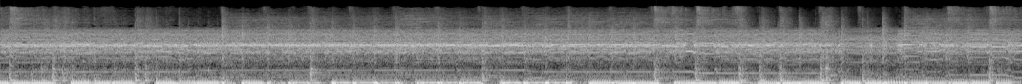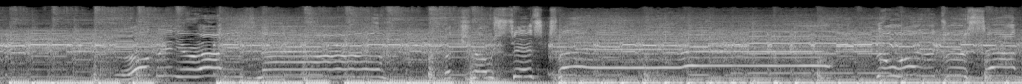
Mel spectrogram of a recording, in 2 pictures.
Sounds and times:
Heavy metal: 0.0 - 20.4
Progressive rock: 0.0 - 20.4
Punk rock: 0.0 - 20.4
Rock and roll: 0.0 - 20.4.

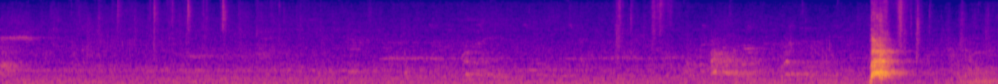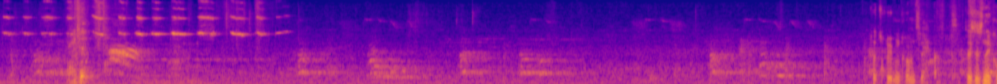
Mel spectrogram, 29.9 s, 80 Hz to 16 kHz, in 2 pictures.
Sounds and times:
Outside, rural or natural: 0.0 - 29.9
Animal: 14.4 - 19.4.

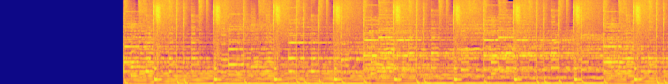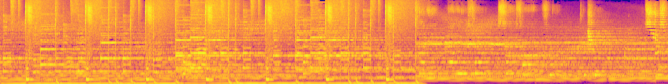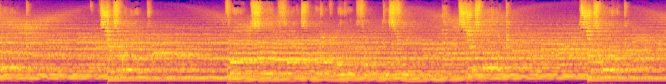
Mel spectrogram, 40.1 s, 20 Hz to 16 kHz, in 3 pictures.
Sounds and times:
Dubstep: 2.5 - 30.0.

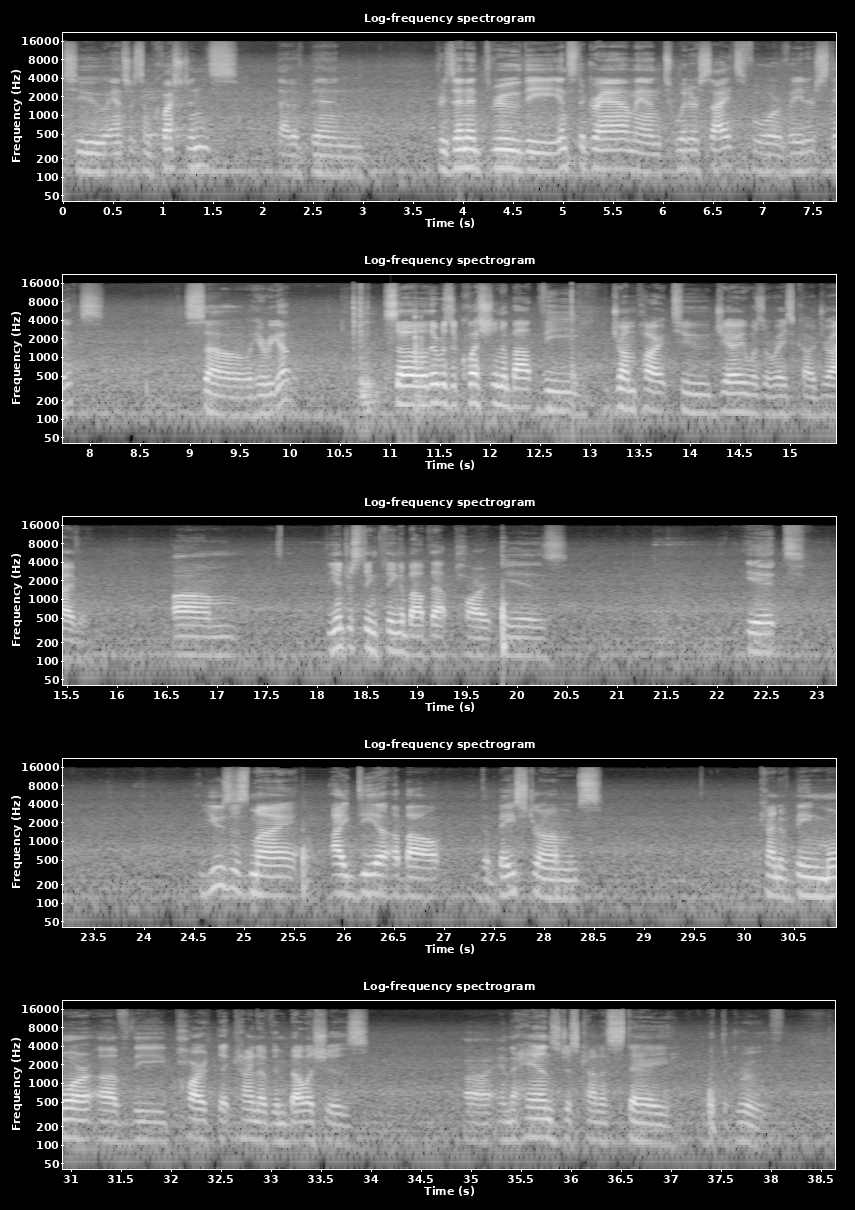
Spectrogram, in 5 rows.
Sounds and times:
Speech: 0.0 - 3.0, 3.7 - 8.2, 9.0 - 10.1, 11.0 - 15.8, 16.6 - 17.2, 18.1 - 20.5, 22.3 - 22.9, 24.6 - 28.6, 30.2 - 34.0, 35.0 - 38.1.

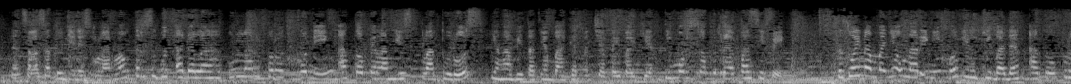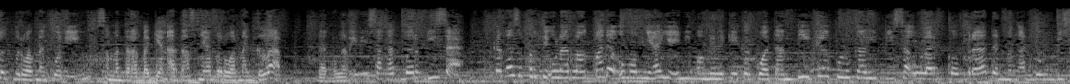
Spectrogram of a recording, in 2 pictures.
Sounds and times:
Music: 0.0 - 21.4
Speech: 0.0 - 21.4.

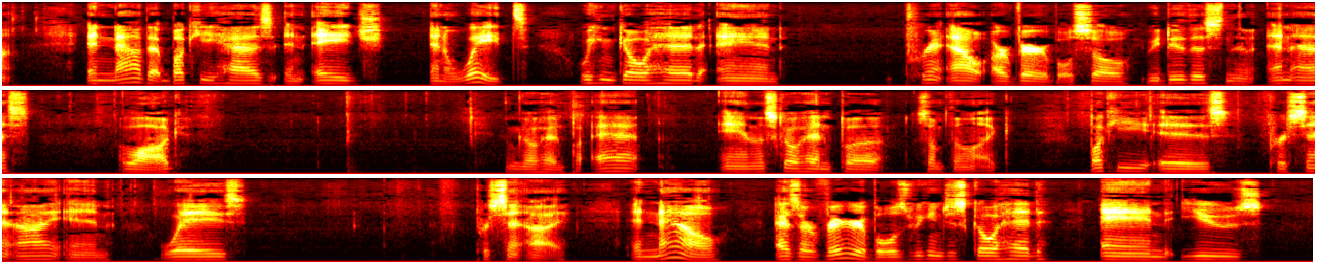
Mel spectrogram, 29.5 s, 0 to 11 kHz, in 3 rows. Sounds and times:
Speech: 0.0 - 5.9, 6.8 - 10.1, 10.7 - 11.3, 13.6 - 21.6, 23.2 - 29.2.

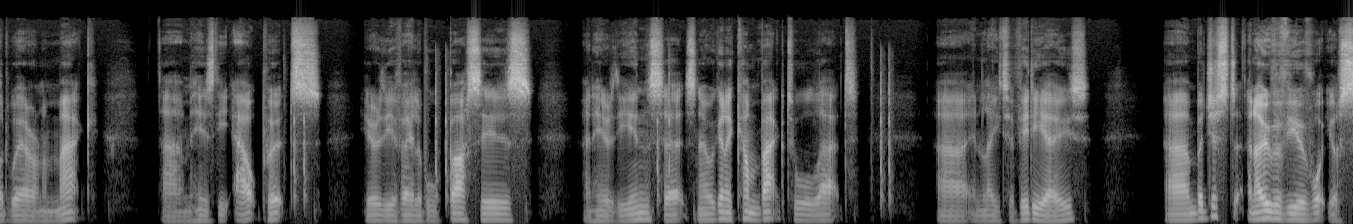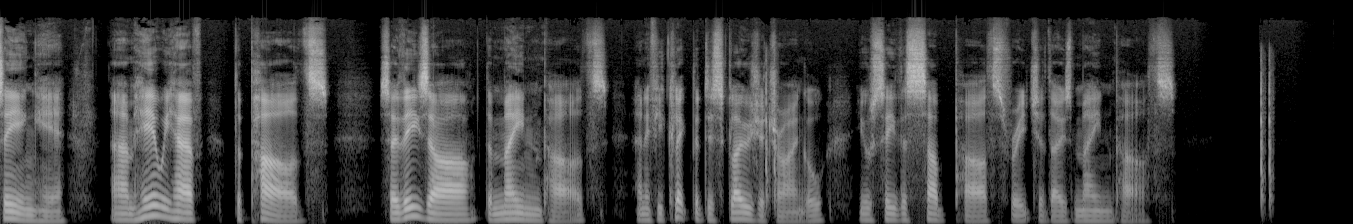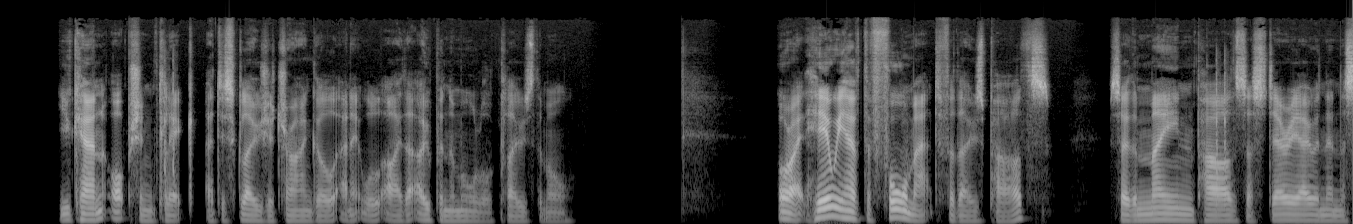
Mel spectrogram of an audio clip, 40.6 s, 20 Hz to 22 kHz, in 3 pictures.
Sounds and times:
Speech: 0.0 - 1.0, 1.6 - 8.6, 9.4 - 11.0, 11.7 - 16.8, 17.4 - 25.4, 27.7 - 32.8, 34.9 - 37.6, 38.2 - 40.5.

